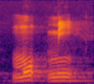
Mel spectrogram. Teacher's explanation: حمزہ ساکنہ کو ہمیشہ جھٹکا دے کر پڑھتے ہیں ، تو یہاں پر حمزہ ساکن ہے، اس کے اوپر جزم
